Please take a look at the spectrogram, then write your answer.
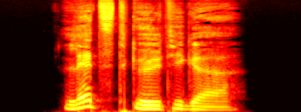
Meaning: inflection of letztgültig: 1. strong/mixed nominative masculine singular 2. strong genitive/dative feminine singular 3. strong genitive plural
- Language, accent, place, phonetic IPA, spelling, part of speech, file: German, Germany, Berlin, [ˈlɛt͡stˌɡʏltɪɡɐ], letztgültiger, adjective, De-letztgültiger.ogg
